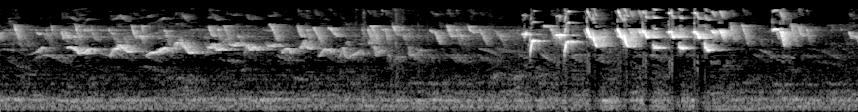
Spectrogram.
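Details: Soft background twitter of many birds gives way to a loud, rapid phrase of sharp, high chirps from a saffron finch singing the CT sistemático style in a breeding aviary.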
